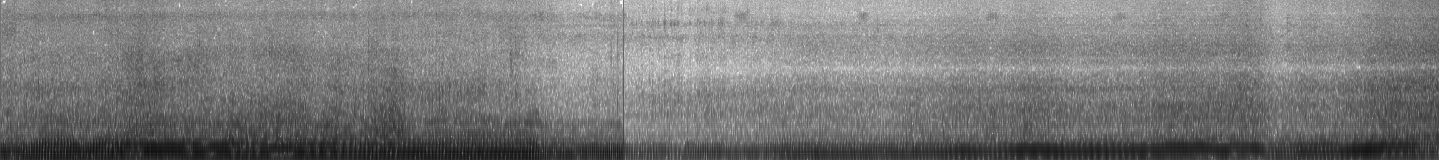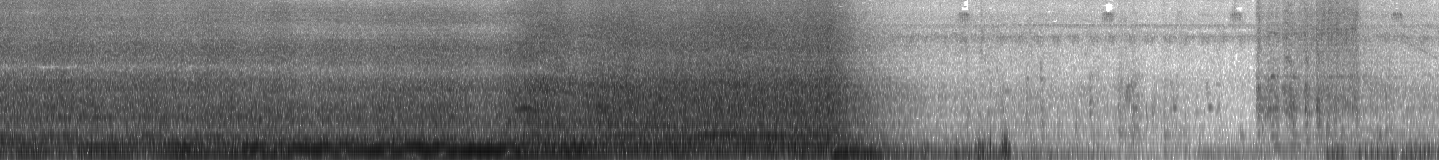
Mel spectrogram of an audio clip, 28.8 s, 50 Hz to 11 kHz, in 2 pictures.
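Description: Daihatsu Feroza 2.8 turbo 4x4's engine working through a muddy track, its revs repeatedly rising and falling. About 23 seconds in the engine sound drops away sharply, leaving it faint.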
